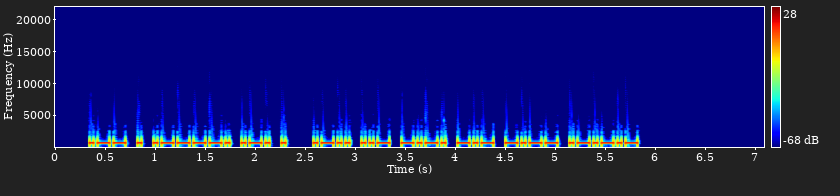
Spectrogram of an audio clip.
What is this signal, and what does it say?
Morse code, heard as a keyed tone, about 30 wpm, 700 Hz. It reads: WE'RE LUCKY.
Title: A Sound Of Thunder 30wpm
